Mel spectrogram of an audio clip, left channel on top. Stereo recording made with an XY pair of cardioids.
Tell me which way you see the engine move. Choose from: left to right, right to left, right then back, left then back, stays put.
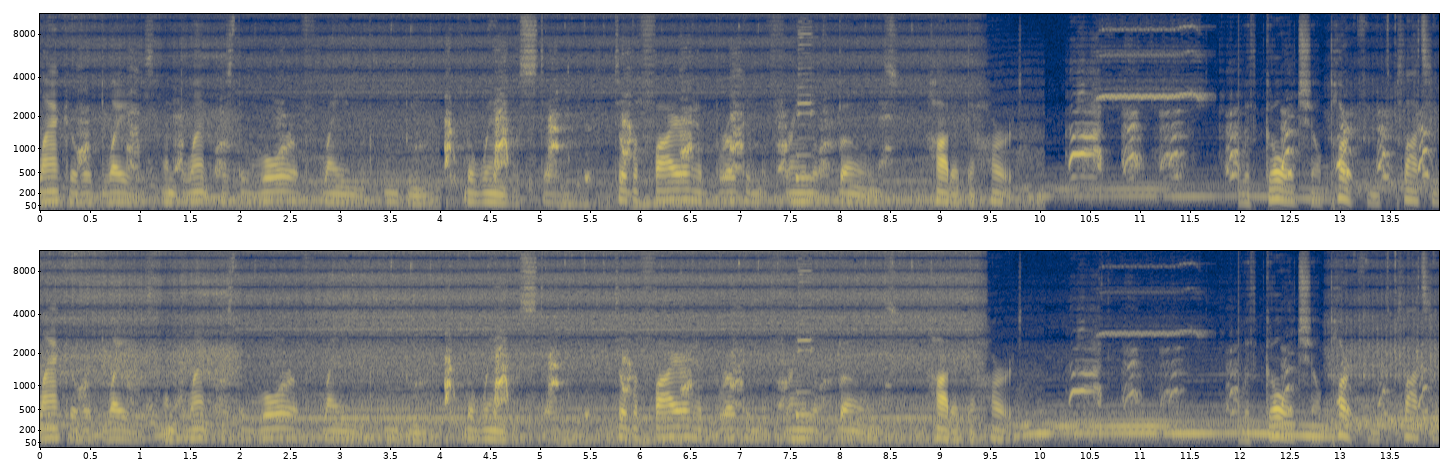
stays put.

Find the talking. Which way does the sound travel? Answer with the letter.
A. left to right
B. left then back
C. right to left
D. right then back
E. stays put
E.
